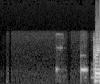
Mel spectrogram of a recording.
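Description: Two short electronic beeps like telephone keypad tones on a caller's phone line, in an otherwise silent gap.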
